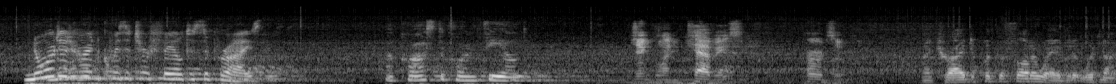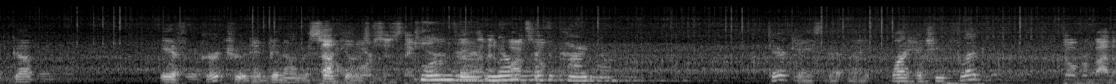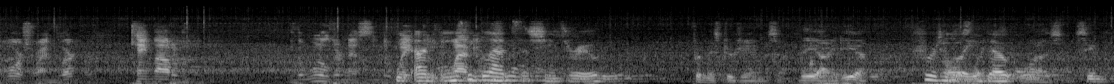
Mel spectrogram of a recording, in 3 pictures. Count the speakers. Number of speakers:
four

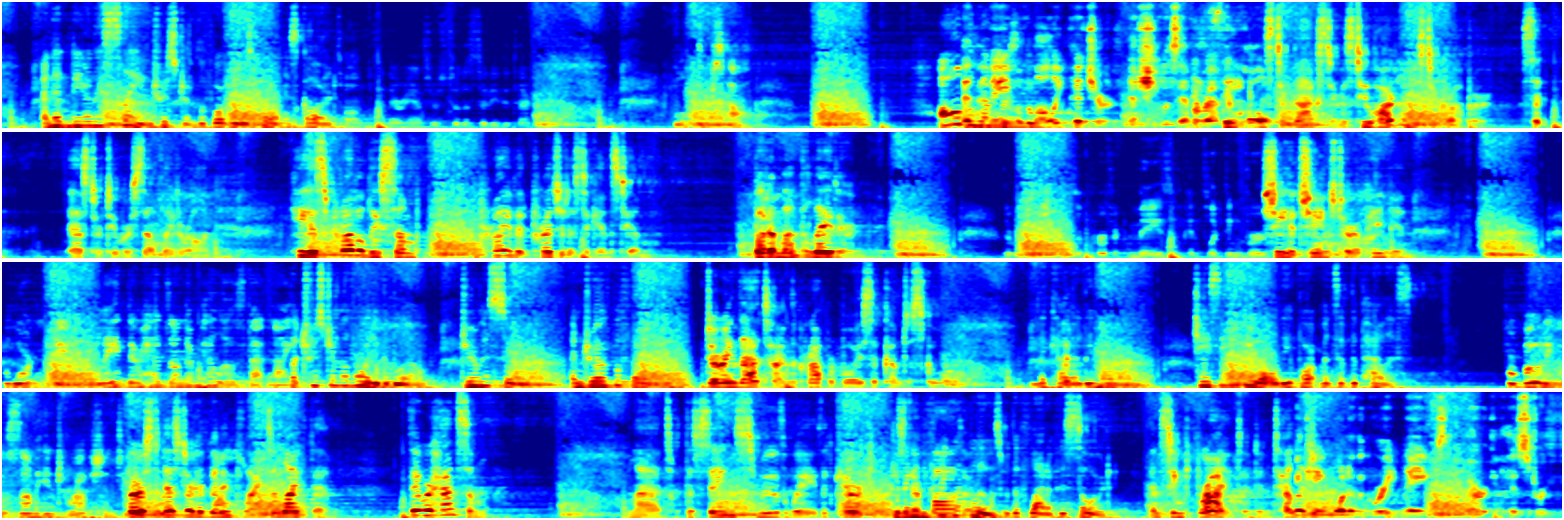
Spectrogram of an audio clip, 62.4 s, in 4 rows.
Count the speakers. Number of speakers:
five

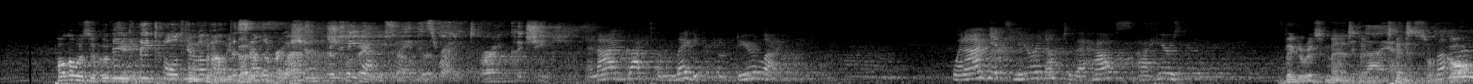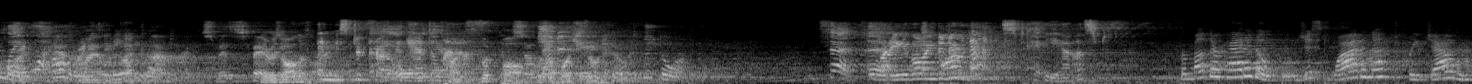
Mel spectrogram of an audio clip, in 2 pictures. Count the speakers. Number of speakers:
five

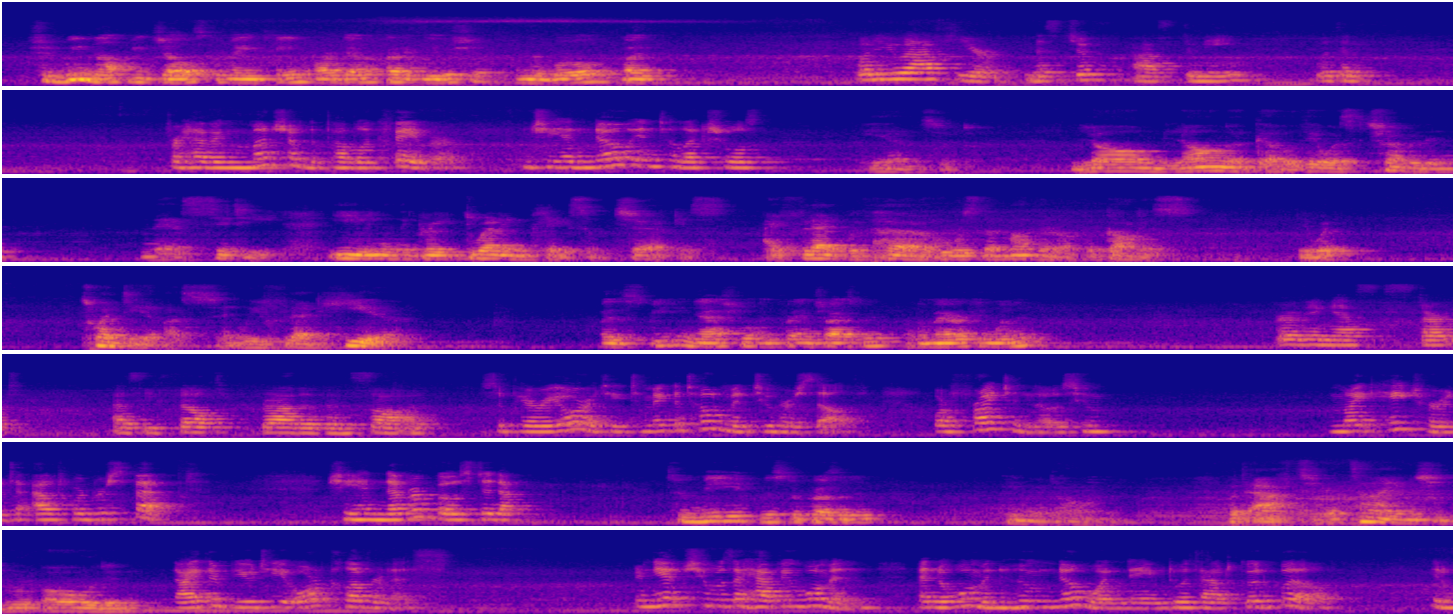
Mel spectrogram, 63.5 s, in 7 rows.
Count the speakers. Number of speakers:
four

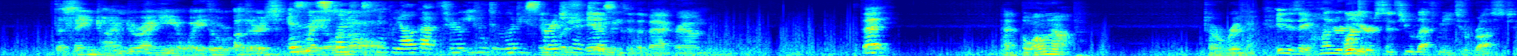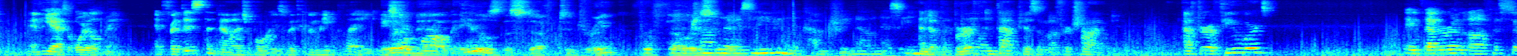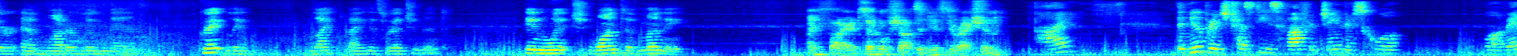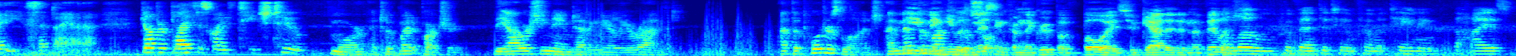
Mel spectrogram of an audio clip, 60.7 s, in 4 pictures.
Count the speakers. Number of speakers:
ten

